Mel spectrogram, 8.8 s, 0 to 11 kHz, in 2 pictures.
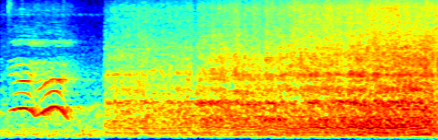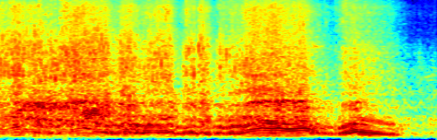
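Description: A Suzuki Shogun 300cc motorcycle climbing a hill in Trowulan, Mojokerto, its engine droning loudly and steadily with rising and falling revs over about eight seconds, up close.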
